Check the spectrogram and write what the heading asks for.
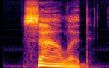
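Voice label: "salad", English, male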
